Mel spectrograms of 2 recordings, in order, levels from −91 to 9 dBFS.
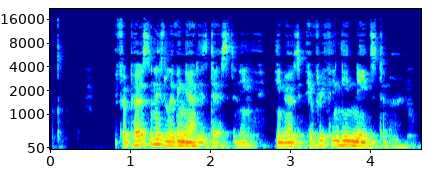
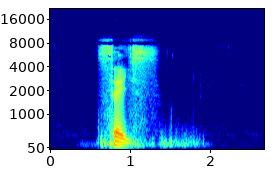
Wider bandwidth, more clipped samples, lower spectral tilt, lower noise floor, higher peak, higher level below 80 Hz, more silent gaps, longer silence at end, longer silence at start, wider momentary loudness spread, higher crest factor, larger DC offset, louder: first, 16 kHz vs 9.6 kHz; neither; first, -6.5 dB/octave vs -4 dB/octave; second, -73 dBFS vs -81 dBFS; about the same, -4 dBFS vs -4 dBFS; first, -52 dBFS vs -68 dBFS; neither; second, 0.15 s vs 1.15 s; first, 0.8 s vs 0.6 s; second, 14 LU vs 18 LU; second, 16 dB vs 24 dB; neither; about the same, -21 LUFS vs -22 LUFS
